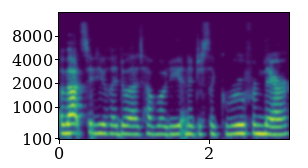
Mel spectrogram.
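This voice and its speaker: A woman with a New York accent talks very fast in a fairly high, flat monotone against a quiet background. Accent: New York American. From New York, Long Island. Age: young. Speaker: student and nonprofit founder. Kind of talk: interview.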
